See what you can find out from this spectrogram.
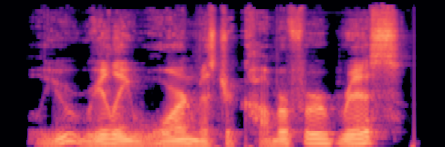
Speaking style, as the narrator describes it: faltered

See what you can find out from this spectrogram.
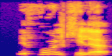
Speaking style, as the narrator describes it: he cried

